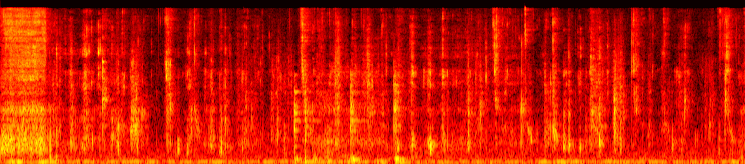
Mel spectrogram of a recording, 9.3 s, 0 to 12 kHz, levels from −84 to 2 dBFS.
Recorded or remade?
remade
